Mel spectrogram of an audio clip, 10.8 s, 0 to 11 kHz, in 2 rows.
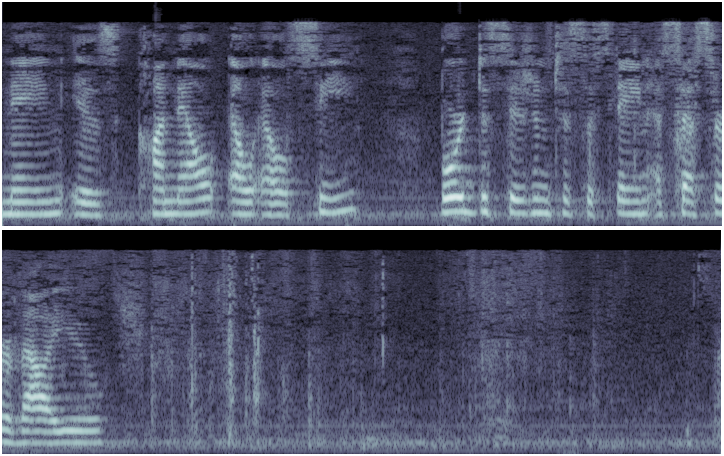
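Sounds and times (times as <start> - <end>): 
speech: 0.0 - 6.6
sheets of paper shuffling at a property assessment board hearing: 4.9 - 10.1.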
